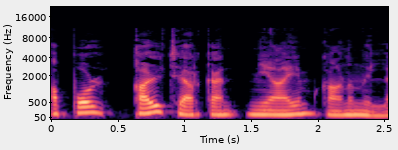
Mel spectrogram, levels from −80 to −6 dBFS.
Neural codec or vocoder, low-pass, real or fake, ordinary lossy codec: none; 14.4 kHz; real; MP3, 48 kbps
